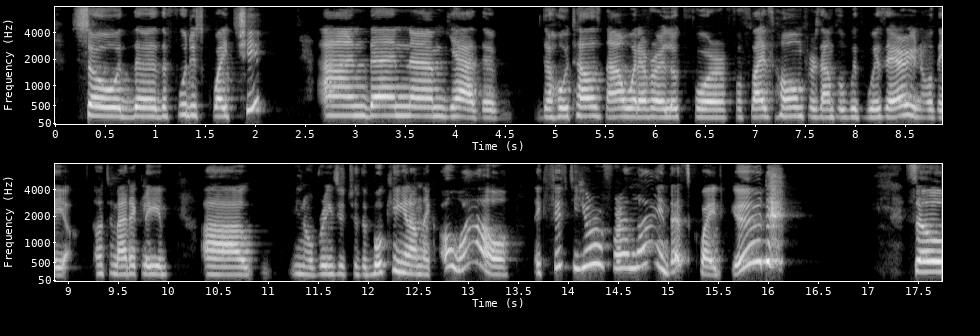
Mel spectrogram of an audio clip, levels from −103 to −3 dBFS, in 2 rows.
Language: English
